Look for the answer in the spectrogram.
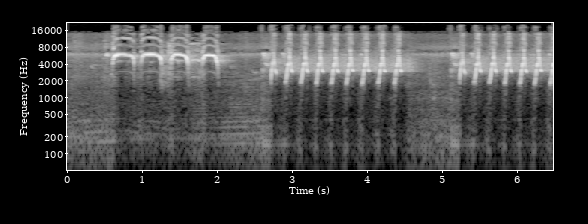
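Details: Ngebren song of a bar-winged prinia, ciblek semi. It opens with four clear, arched whistles, then shifts to fast, high, ticking chirps in two long runs with a short pause between them.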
